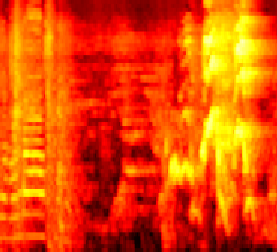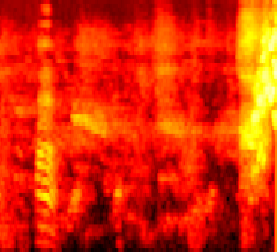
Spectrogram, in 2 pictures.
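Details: Talking common hill myna producing voice-like harmonic syllables, a high squeaky burst and scattered chattering notes, ending in a loud shrill call.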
